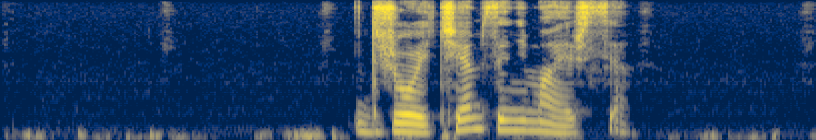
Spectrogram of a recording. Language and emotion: Russian, neutral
